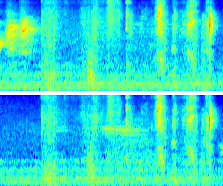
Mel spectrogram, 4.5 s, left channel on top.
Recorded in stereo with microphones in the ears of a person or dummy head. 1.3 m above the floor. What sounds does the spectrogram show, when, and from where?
0.8 s footsteps: 25° right (ahead or behind), 1.4 m; by 2.4 s 10° left (ahead or behind), 1.3 m
2.5 s chewing: 25° right (ahead or behind), 0.8 m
